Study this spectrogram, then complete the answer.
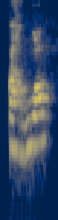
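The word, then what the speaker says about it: قهوة: Kahwa, kahwa, I open my mouth. Kahwa, kasha, kasha, kahwa, kasha. Brit, kahwa, kasha, kasha. You notice, it's like, really, you have, like, to open your mouth to, like, pronounce the words correctly.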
